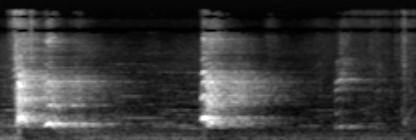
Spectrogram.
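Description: A large dog barking three times: two quick barks just after the start and a louder single bark about two seconds in.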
